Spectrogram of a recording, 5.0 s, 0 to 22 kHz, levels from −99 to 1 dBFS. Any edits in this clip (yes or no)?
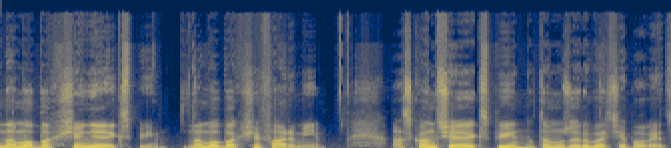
no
